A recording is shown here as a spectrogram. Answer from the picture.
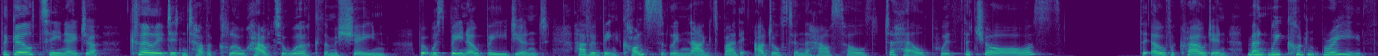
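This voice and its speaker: On a very clean recording with a silent background, a woman with a fairly high pitch and an ordinary speaking voice talks at a moderate pace with lively intonation. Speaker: author. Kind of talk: children's story reading.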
